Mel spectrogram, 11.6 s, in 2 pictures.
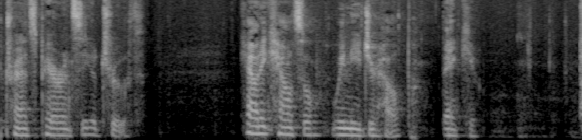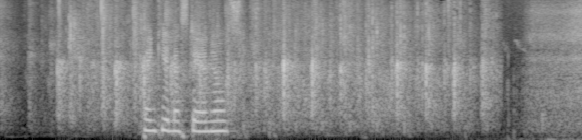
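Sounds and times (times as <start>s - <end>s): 
speech: 0.0s - 1.5s, 2.4s - 4.9s, 7.2s - 8.4s
audience applauding at council meeting: 5.8s - 10.9s.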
